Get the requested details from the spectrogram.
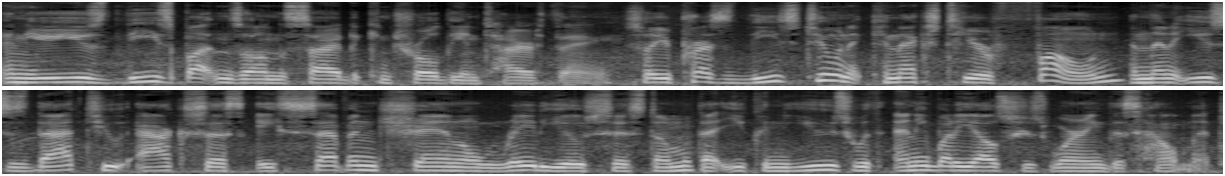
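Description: A man talks at a fairly quick pace with hardly any pauses. The sound is dry with no echo and light background noise. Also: ordinary pitch variation. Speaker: vlogger reviewing a bike. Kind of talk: casual vlog chat. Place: forest. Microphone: phone near.

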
